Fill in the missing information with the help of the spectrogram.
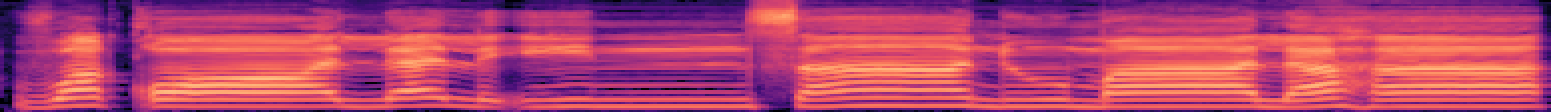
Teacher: قا کو ہم کھینچ رہے ہیں کیونکہ موٹا بھی ہے اور الف سے پہلے زبر بھی ہے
